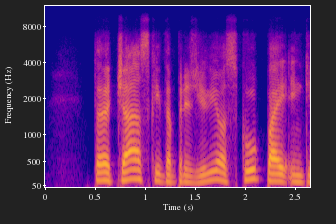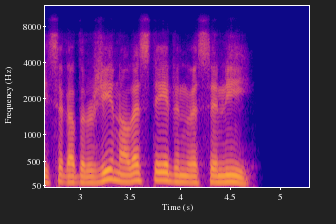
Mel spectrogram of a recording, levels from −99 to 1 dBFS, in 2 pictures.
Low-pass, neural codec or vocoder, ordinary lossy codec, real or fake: 7.2 kHz; codec, 16 kHz, 0.5 kbps, FunCodec, trained on LibriTTS, 25 frames a second; Opus, 16 kbps; fake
